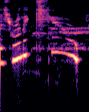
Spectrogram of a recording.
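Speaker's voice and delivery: high-pitched coo over something cute; high, adoring squeal; cute gushing. Real, not acted. Gushing over the cute baby look.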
